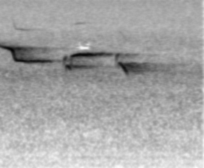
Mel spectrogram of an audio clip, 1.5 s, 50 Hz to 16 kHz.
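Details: Singing male blue-and-white flycatcher at Lake Miyagase's Kanazawa forest road, Japan, 3 May 2020: three high, drawn-out whistled notes, each slurring slightly downward, over a constant noisy hiss.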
